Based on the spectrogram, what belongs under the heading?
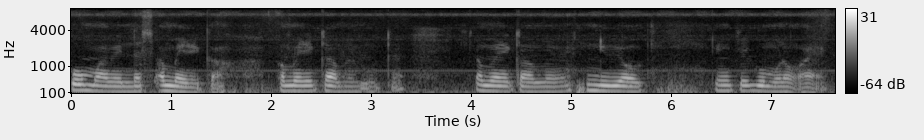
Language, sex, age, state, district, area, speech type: Sindhi, male, 18-30, Gujarat, Kutch, rural, spontaneous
